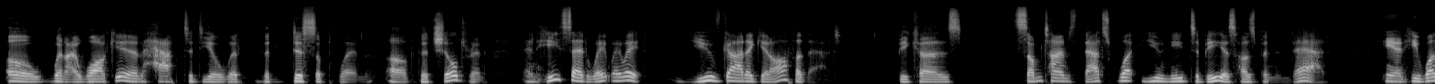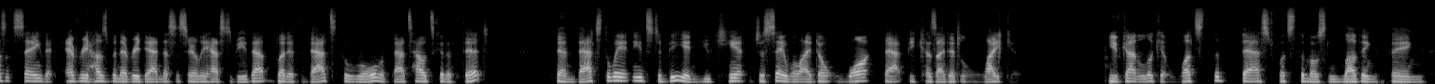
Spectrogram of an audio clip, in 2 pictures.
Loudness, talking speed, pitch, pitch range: -24 LUFS, 210 wpm, 135 Hz, 125-150 Hz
